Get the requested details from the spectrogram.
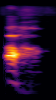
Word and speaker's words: أخ: كلمة أخ ليست مشددة الخاء طبعا في العامية بنقول إيه أخ ولكن لما أنطقها أقول أخ أخ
